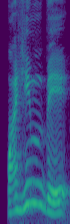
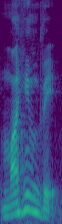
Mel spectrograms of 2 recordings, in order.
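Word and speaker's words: Mahim: important নয় তারপরে দেখো মাহিম একবার দুবার এক্সামে আসতে দেখেছি একবার দুবার এক্সামে আসতে দেখেছি মাহি নয় মাহিম লোকেটেড বিটুইনলি এটাকে প্রোনাউন্সিয়েশন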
